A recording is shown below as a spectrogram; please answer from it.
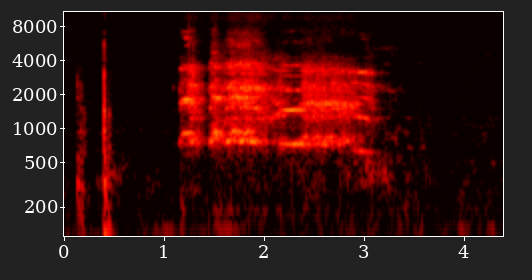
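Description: A rooster crowing once, a call of about two seconds starting about a second in, preceded by a few key clicks.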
